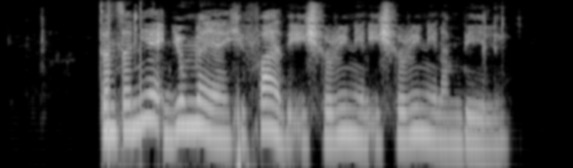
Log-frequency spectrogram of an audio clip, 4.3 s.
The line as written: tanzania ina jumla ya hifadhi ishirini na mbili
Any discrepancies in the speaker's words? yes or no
yes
